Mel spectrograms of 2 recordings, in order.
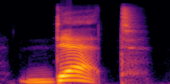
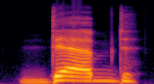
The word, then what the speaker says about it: debt: Over or under pronouncing silent letters. Knife, not K-N-I-F-E. Debt, not debbed.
